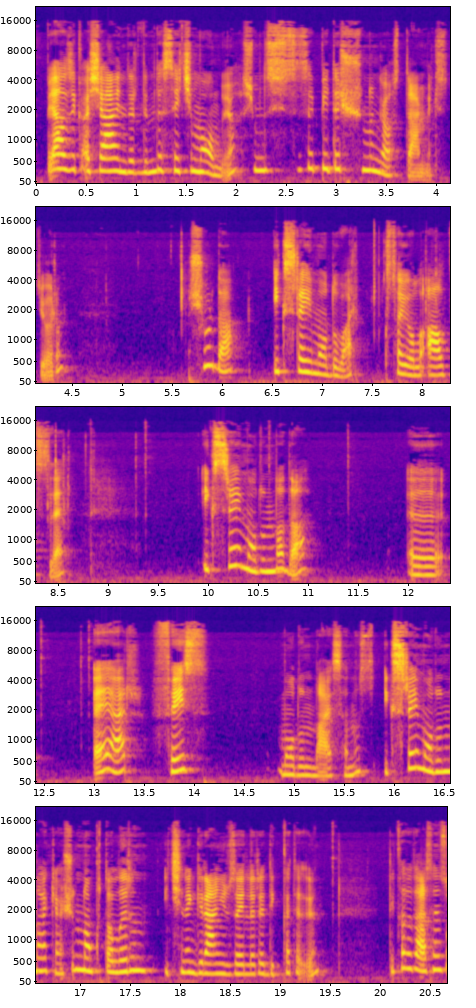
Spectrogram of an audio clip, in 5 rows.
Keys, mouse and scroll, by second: 0.8 click, 7.8 alt+z, 8.4 alt+z, 8.7 alt+z, 9.5 click, 10.3 click, 11.6 click, 13.1 click, 14.1 click, 16.2 click.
